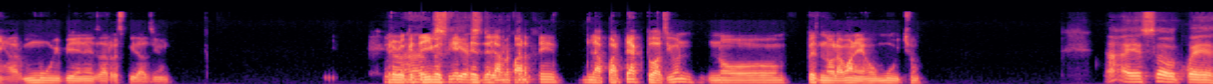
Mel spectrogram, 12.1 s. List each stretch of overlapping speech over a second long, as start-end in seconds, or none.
4.0-5.4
